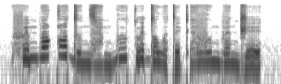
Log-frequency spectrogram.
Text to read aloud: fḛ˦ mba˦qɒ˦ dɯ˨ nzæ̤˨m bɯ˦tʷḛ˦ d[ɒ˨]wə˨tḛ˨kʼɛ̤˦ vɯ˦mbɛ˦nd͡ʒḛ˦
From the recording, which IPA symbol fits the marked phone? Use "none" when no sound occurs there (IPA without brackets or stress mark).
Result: ɒ˦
